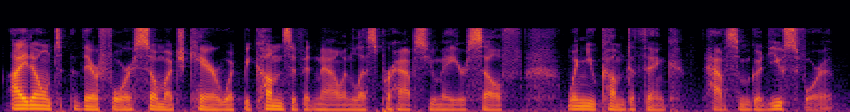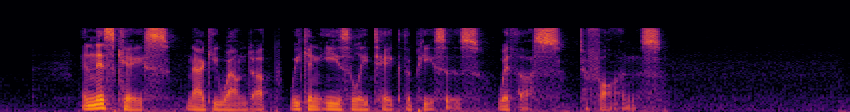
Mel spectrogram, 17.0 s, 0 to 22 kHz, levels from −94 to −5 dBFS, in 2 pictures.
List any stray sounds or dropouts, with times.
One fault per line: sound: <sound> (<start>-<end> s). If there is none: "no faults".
no faults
